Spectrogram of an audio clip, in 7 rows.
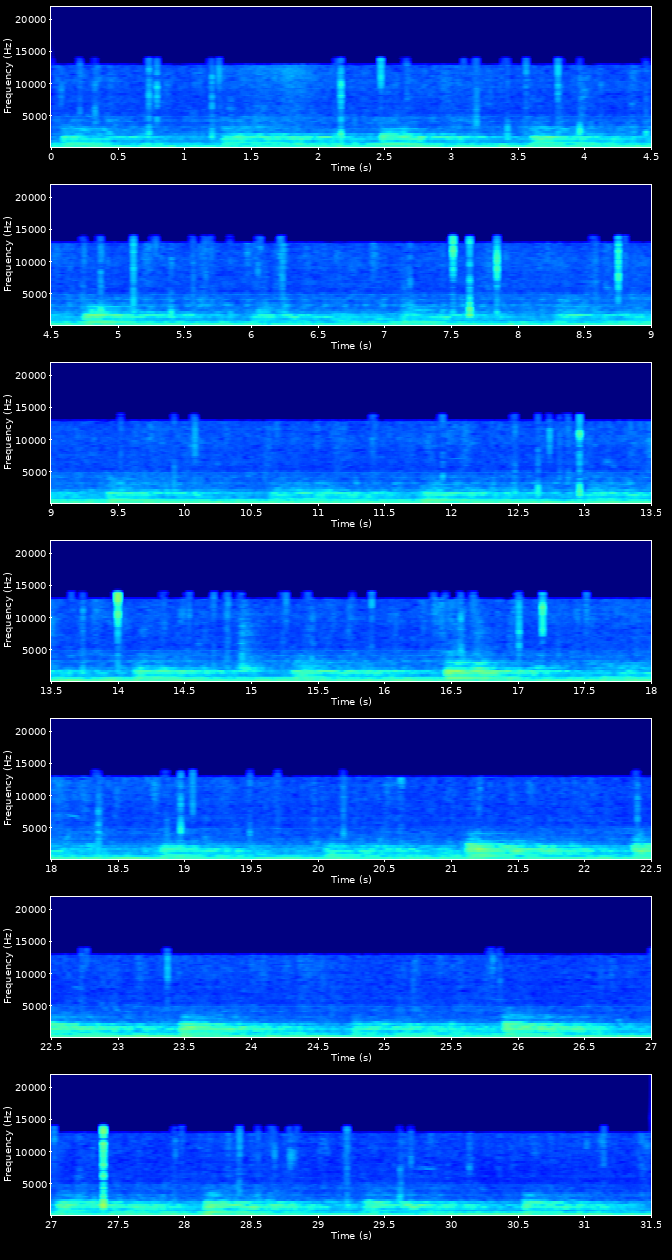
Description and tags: Church bells somewhere
Church bells, possibly recorded in Berlin, July 2011.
